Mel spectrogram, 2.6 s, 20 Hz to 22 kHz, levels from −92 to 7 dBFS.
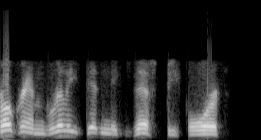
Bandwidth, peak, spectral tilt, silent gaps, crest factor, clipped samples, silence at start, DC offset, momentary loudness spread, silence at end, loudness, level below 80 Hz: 4.5 kHz; -2 dBFS; -8 dB/octave; none; 16 dB; under 0.1%; 0 s; under 0.1%; 9 LU; 0.45 s; -17 LUFS; -64 dBFS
